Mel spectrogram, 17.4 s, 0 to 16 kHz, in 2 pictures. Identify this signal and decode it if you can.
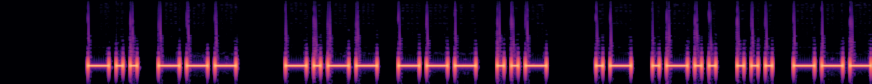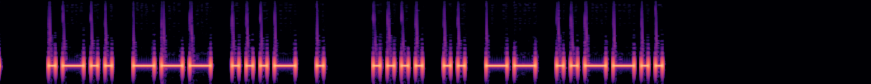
Morse code, heard as a keyed tone, about 17 wpm, 700 Hz. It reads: DO YOU ALSO LOVE HIM?
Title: Sentences from Top 1000 Words - Review Part 1 - 17wpm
